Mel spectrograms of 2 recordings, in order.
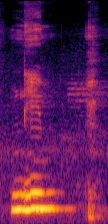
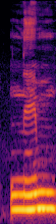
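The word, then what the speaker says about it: name: पर ई साइलेंट है नेम हम नेम कहते इसको नाम नहीं या फिर ने में नहीं यहां पर ई साइलेंट हो जाता है ब्रिज य पर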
